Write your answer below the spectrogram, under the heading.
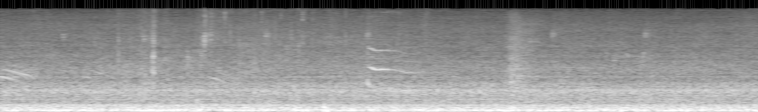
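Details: A kitten at Tomonoura, Japan, gives two short high meows, one at the very start and another a few seconds later, over a steady low engine-like rumble with faint clicks.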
